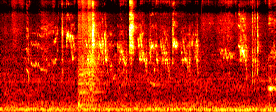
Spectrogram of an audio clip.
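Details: Chattering lovebirds, five together, trade short high chirps and a few harsher squawky notes, densely overlapping above a steady low hum.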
